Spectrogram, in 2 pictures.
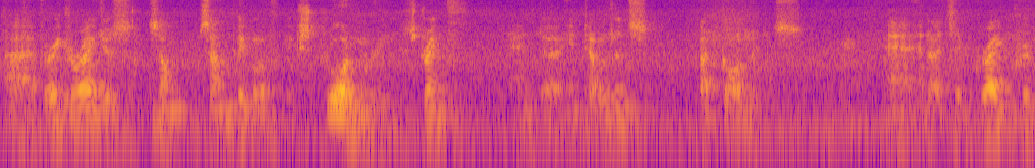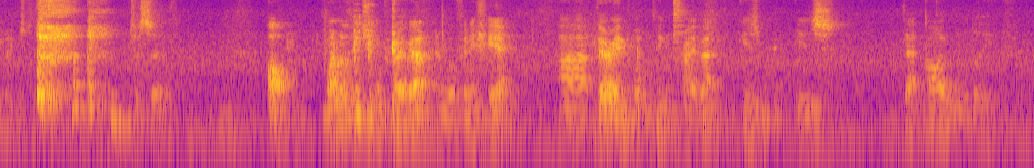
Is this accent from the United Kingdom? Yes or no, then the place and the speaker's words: no; Australia; the reason they chose me in the first place is that I'm an Australian.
